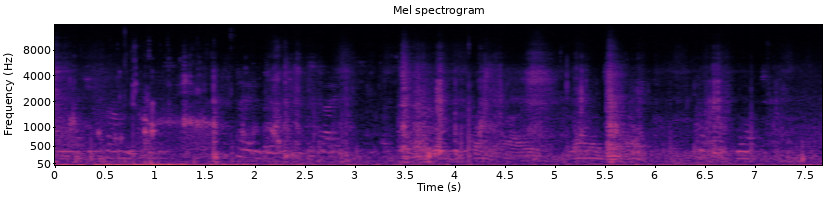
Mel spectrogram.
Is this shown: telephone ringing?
no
